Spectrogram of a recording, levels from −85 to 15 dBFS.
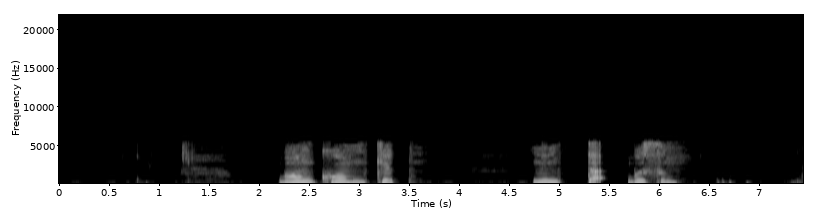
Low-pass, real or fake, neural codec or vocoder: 5.4 kHz; real; none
